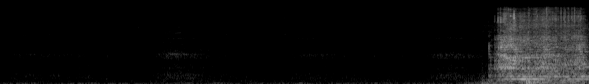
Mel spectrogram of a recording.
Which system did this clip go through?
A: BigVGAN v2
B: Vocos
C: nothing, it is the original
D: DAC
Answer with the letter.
C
